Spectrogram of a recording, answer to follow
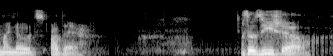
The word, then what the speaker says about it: Z shell: notes are there so z shell it's pronounced z shell which is obvious for the american listeners for the international ones they usually want to say zed hell but then the pun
